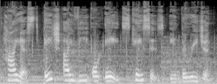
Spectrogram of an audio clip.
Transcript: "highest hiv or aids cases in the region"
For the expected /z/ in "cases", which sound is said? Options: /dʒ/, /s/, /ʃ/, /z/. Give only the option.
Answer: /z/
